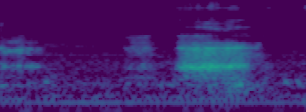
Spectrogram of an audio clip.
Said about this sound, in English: Sorry, I must yawn. Ugh.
